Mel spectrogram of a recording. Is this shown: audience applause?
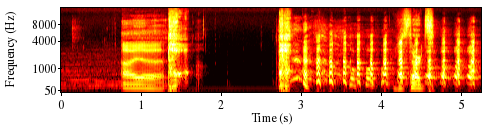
no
